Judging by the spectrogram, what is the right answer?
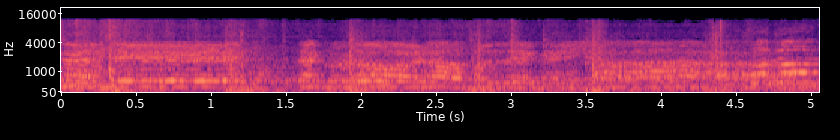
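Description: Men chanting a Muharram mourning lament (nauha) together, with sharp beats keeping time roughly every three quarters of a second.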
